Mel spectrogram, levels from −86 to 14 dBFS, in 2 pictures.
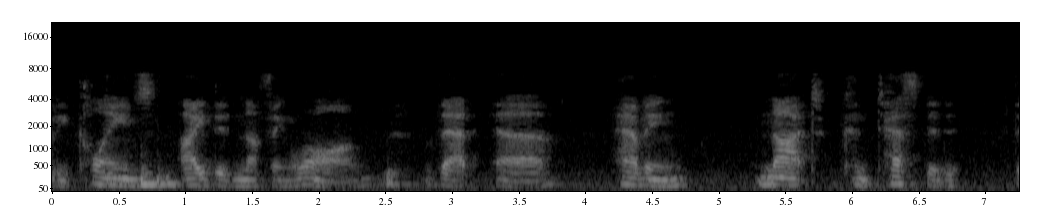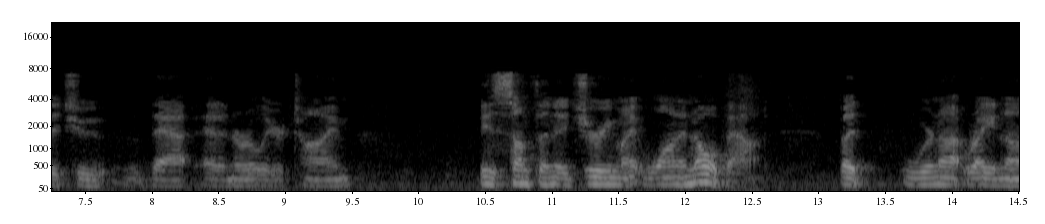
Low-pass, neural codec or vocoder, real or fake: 7.2 kHz; vocoder, 44.1 kHz, 128 mel bands every 256 samples, BigVGAN v2; fake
